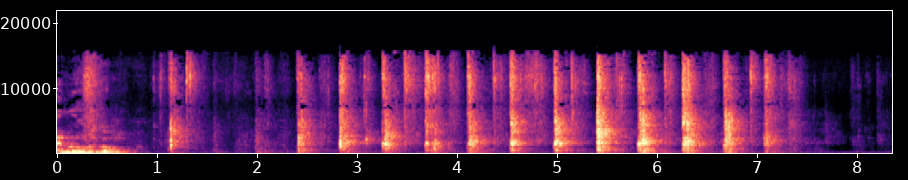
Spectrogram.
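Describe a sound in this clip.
Footsteps walk across a hard floor and fade away.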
